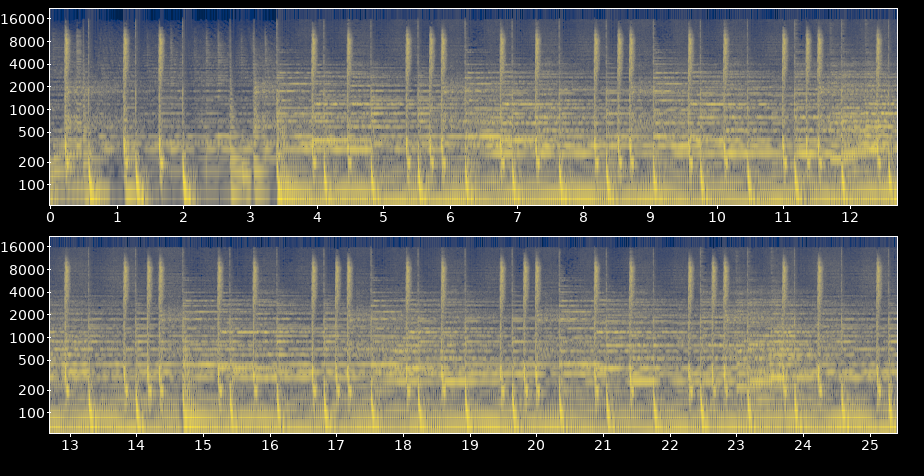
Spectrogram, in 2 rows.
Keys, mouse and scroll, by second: 1.7-2.0 shift+middle drag, 2.3 shift+middle drag, 2.8-3.5 middle drag, 4.2-9.9 middle drag, 10.2-10.5 shift+middle drag, 11.1-11.4 shift+middle drag, 11.6-12.8 middle drag, 14.2 click, 15.6-16.2 shift+drag, 16.6-17.1 shift+drag, 17.6-18.3 shift+middle drag, 19.1-21.1 middle drag, 21.7 shift+middle drag, 22.6-23.0 middle drag, 23.2 shift+middle drag, 23.6 middle click.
